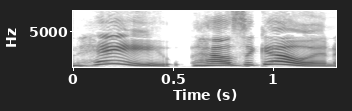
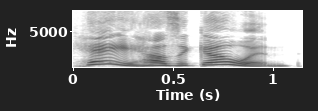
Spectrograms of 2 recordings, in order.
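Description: First: Slow, bright, friendly hello to a stranger; cheerful greeting. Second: Friendly greeting. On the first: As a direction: greet a passerby in the aisle kindly. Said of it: "I could see myself just going". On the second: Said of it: "people were like". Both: Retold or imitated.

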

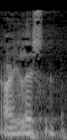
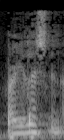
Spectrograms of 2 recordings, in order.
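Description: First: Softer echo of the question; quieter repeat. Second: Said in the usual way. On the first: Real, not acted. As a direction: drop the voice and ask again.

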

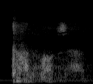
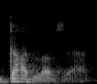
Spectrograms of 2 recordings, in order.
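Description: First: Barely audible whisper; hushed, voiceless repeat. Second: Low, soft and reverent; softly lowered after the climax; hushed. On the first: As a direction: whisper it to the congregation. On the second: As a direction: drop the voice low and quiet. Hushed repeat after loud climax. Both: Real, not acted.

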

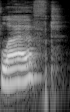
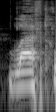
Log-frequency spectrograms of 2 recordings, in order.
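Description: First: "left" louder with a rising tune; "left" stressed and rising. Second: Said in the usual way. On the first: Shown as a demonstration. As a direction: lean on "left" as in truly gone. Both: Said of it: "Like, left, left, you know?".

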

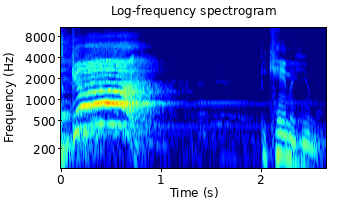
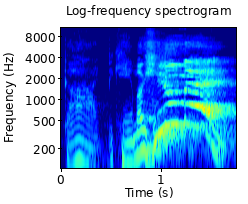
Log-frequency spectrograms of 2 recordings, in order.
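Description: First: God shouted high, long and loud, the rest dropping away; stress on God. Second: Human shouted high, long and loud at the end; stress on human. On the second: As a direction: start level, then belt out human. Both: Shown as a demonstration. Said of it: "I'm emphasizing something different".

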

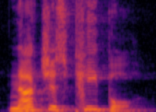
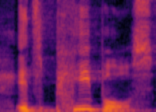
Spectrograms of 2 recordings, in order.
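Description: First: Said in the usual way. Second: Slow, with peoples drawn out and plural s marked; stress on peoples. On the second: Shown as a demonstration. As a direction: lean on the final s of peoples.

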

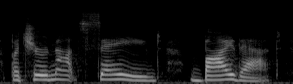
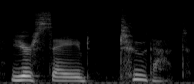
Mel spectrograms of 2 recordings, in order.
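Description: First: "by" set apart after a slow "not saved"; slow, deliberate weight on "by that"; stress on BY. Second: "to" set apart after a slow "saved"; slow, deliberate weight on "to that"; stress on TO. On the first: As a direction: slowly deny it, leaning on "by". Contrasts by with to. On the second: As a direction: slowly correct it, leaning on "to". Contrasts to with by. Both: Shown as a demonstration.

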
